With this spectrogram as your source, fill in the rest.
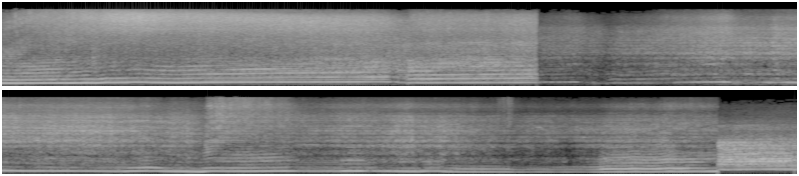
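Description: A rally car engine roars loudly, revving up and down as the car speeds along a road.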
